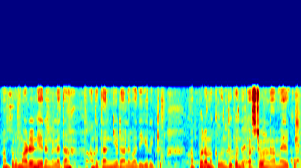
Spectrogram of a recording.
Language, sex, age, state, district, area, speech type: Tamil, female, 30-45, Tamil Nadu, Nagapattinam, rural, spontaneous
